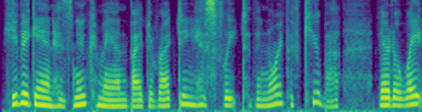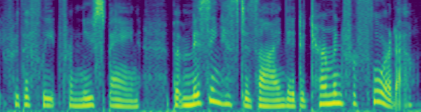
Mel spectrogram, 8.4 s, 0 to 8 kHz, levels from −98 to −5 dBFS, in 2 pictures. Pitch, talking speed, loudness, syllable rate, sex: 195 Hz, 220 wpm, -19 LUFS, 5.8 syllables/s, female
